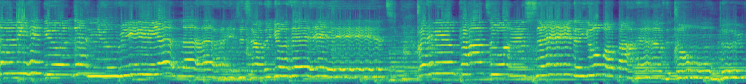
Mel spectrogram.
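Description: A young woman singing a slow song into a handheld microphone, over instrumental accompaniment. About six seconds in she holds a long note with vibrato.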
